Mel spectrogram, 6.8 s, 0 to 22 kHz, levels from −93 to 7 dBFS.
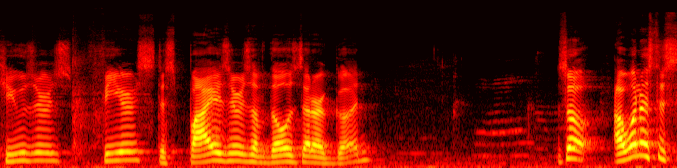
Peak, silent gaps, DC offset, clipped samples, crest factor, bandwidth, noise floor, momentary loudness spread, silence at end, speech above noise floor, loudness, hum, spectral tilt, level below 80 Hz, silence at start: -4 dBFS; none; under 0.1%; under 0.1%; 20 dB; 9.8 kHz; -54 dBFS; 16 LU; 0 s; 32 dB; -22 LUFS; none; -6 dB/octave; -56 dBFS; 0 s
